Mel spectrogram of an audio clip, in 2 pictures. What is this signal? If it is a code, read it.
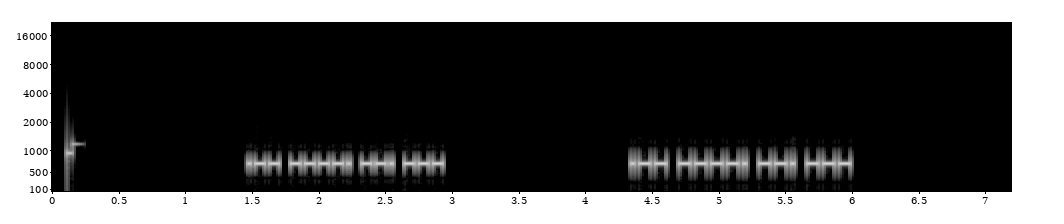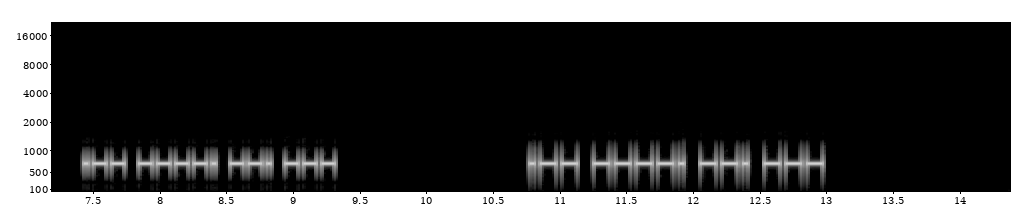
Morse code, heard as a keyed tone, about 36 wpm, 700 Hz. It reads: W9GO W9GO W9GO W9GO
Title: Speed Racing - USA 1x2 Call Signs 30wpm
